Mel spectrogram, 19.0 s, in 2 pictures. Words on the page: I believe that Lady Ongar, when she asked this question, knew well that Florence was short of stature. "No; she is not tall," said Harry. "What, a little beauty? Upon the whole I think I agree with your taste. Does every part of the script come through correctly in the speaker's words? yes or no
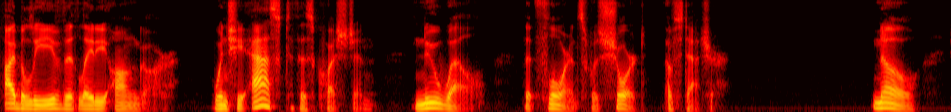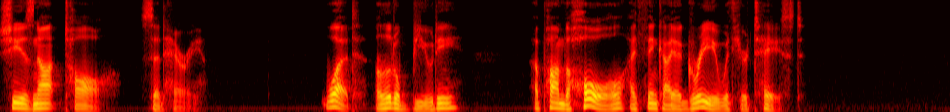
yes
